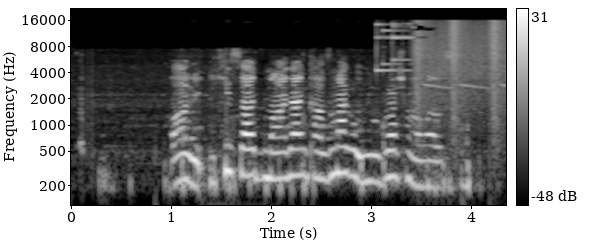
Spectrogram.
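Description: A short bright victory tune plays.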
